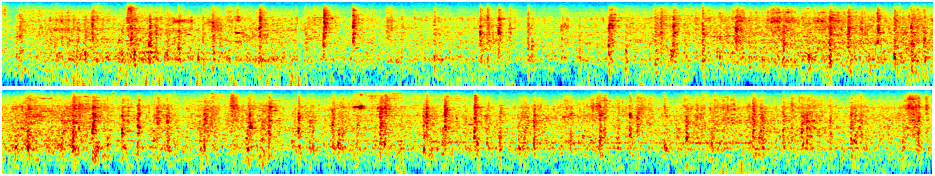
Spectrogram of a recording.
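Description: Passenger train rolling along the track, heard from aboard a coach: a steady rumble of wheels on rail with frequent sharp clicks.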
